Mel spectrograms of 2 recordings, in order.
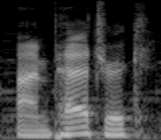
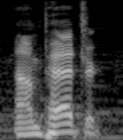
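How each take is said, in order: First: It is said with lower energy. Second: It is said with high energy.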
